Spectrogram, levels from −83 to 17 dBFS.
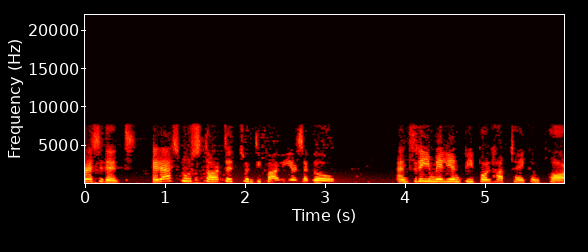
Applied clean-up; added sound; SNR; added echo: classical method spectral subtraction.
